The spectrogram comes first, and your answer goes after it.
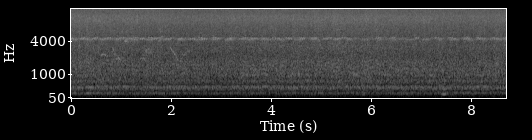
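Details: Bees buzzing naturally, a dense steady hum of many insects layered in bands, continuous and even throughout, with a faint high whine held above the drone and a few soft chirps drifting through.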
